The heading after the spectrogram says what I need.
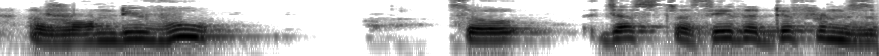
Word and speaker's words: rendezvous: that v-o-u-s now going by the spelling we pronounce it as rendezvous when in fact it has to be pronounced rendezvous so just see the difference between the spelling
